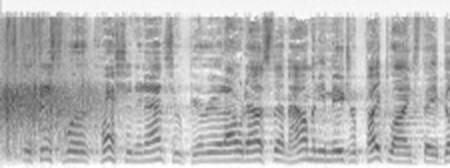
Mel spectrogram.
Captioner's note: some Applause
